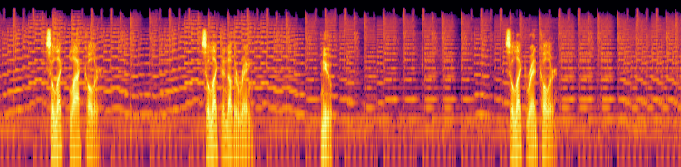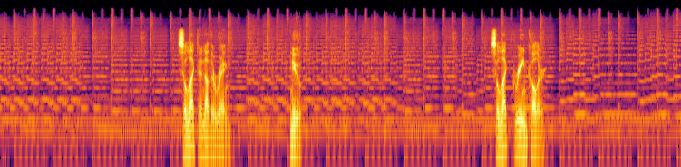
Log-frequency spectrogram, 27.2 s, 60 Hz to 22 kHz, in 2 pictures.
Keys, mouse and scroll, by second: 2.2 click, 3.8 click, 6.3-8.0 drag, 16.0 drag, 17.2 click, 19.6-21.6 drag, 25.8 click.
